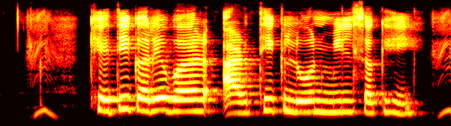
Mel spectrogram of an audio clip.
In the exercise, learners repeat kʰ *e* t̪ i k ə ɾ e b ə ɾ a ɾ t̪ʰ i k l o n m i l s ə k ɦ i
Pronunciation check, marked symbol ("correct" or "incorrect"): correct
